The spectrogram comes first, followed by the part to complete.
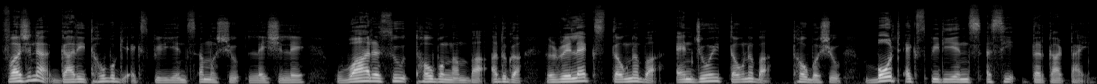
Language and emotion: Manipuri, neutral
